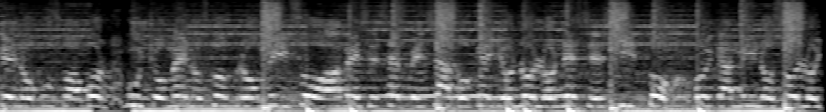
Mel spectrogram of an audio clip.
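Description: Hip hop track: rapped Spanish vocals over a beat with a deep, sustained bass line and crisp high percussion. The bass and beat cut out briefly about a second in, then come back.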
